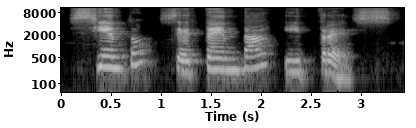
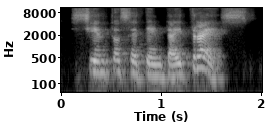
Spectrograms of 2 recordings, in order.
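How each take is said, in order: First: It is said slowly and carefully. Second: It is said at a normal, quicker speed.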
